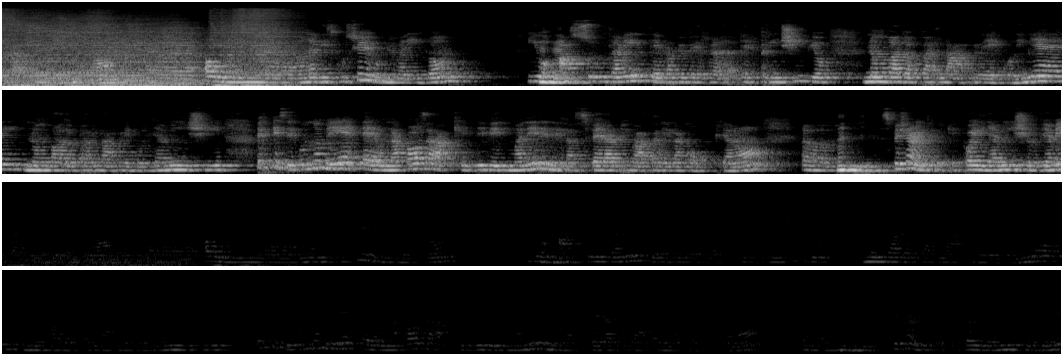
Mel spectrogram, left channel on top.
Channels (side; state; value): right; quieter; 37.7 dB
